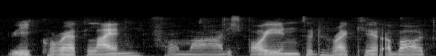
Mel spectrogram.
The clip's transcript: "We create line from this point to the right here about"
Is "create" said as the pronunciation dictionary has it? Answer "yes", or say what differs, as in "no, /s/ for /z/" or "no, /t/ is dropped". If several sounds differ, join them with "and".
no, /ɹ/ is dropped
